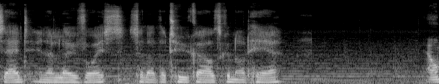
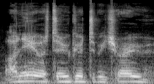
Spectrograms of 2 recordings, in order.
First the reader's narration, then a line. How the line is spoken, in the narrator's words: growled Elmander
